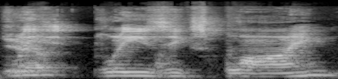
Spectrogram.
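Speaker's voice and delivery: put-on Australian accent. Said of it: "You've got to have the right accent to say that".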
